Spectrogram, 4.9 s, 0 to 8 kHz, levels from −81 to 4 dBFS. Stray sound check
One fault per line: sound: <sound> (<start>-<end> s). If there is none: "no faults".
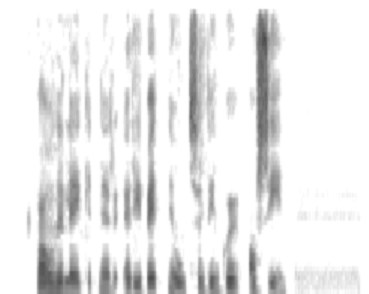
no faults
